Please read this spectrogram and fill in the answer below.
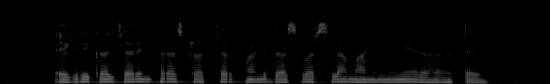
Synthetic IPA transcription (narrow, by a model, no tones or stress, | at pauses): eɡɾikəlt͡ɕəɾinfɾasʈɾək̚t͡ɕəɾfʰəɳɖd̪əsʋəɾslamannijeɾəɦəɦt̪ej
